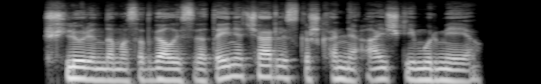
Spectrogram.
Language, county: Lithuanian, Vilnius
